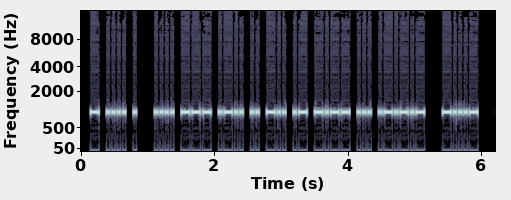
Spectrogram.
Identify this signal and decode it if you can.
Morse code, heard as a keyed tone, about 30 wpm, 1000 Hz. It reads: THE HOLIDAYS. <BT>
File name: qotdfiles / 30wpm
